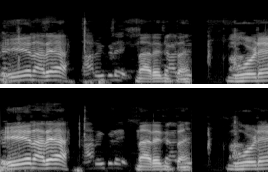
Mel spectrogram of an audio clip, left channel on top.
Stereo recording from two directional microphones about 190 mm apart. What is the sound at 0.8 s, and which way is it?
Speech, 5° left (ahead or behind).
